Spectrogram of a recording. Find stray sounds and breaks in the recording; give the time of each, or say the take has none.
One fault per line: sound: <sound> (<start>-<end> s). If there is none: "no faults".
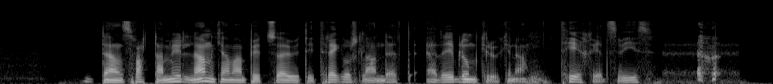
sound: cough (7.0-7.2 s)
